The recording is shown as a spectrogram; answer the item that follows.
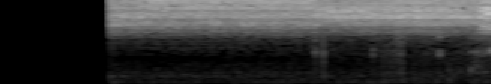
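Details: Western diamondback rattlesnake killing a mouse almost instantly; after half a second of silence a steady, dry, high-pitched hissing buzz starts abruptly and runs unbroken to the end, with a few faint soft clicks.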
